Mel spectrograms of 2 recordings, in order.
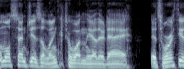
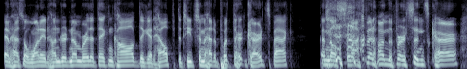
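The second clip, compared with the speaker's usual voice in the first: ordinary talk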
